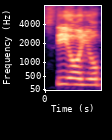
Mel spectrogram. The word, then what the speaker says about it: coup: COUP we write, but it is pronounced as coup.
